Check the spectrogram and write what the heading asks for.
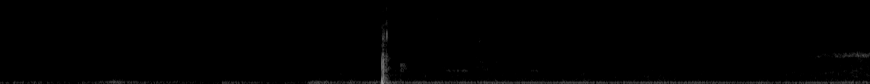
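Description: A slingshot shot: one sharp snap as the 2 mm solid round latex bands are released about four seconds in, followed by faint soft taps as the ball strikes the catch box's fabric backstop. A steady high insect buzz runs underneath.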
